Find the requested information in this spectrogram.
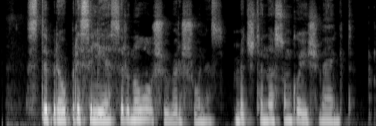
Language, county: Lithuanian, Kaunas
